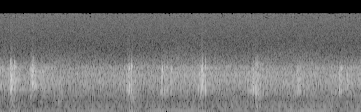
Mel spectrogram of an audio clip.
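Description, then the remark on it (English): A key works in a door lock, making a series of short metallic clicks and rattles at uneven intervals over a steady low background hum, with no one speaking. “It couldn't work better if it was made for the lock.”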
